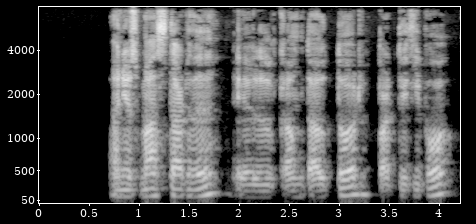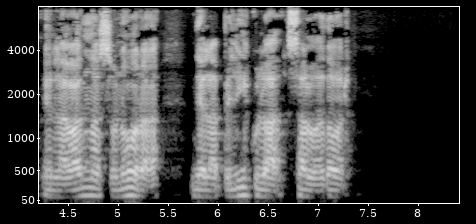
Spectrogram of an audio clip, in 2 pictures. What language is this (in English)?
Spanish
